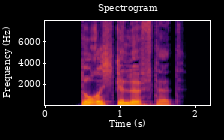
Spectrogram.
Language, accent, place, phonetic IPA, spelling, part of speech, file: German, Germany, Berlin, [ˈdʊʁçɡəˌlʏftət], durchgelüftet, adjective / verb, De-durchgelüftet.ogg
- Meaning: past participle of durchlüften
